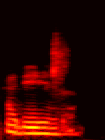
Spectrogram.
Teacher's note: hajar itu roknya tafkhim ya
